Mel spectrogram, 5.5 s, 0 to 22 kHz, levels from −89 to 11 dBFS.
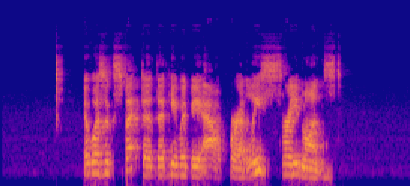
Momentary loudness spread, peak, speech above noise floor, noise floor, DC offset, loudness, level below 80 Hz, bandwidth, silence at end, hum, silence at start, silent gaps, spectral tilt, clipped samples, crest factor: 14 LU; 0 dBFS; 50 dB; -66 dBFS; under 0.1%; -15 LUFS; -60 dBFS; 9.4 kHz; 0.95 s; none; 0.75 s; none; -3 dB/octave; under 0.1%; 18 dB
